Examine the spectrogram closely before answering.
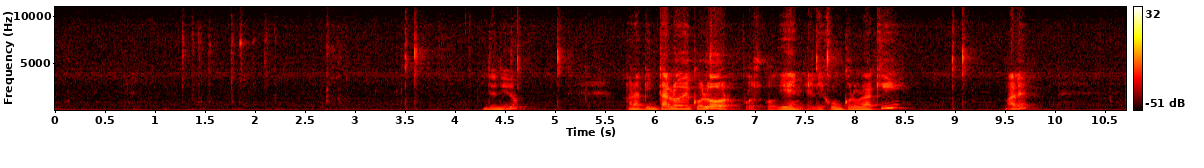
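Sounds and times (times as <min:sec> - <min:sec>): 
low hum: 0:00.0 - 0:10.7
typing on a computer keyboard: 0:01.2 - 0:03.8, 0:09.0 - 0:09.2
speech: 0:04.3 - 0:04.8, 0:05.7 - 0:08.6, 0:09.5 - 0:09.8.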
